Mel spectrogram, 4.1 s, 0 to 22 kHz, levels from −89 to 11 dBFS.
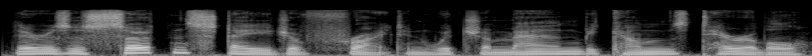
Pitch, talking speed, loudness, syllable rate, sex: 110 Hz, 190 wpm, -18 LUFS, 5.1 syllables/s, male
